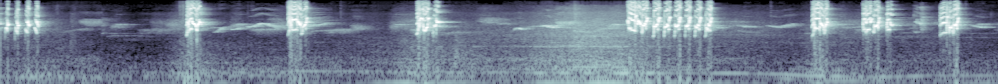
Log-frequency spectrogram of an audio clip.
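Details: Lovebird chirping, used to teach young birds to sing: loud, high, harsh chirp bursts in short clusters roughly every one to two seconds, with a longer rapid series near the middle, quiet gaps between.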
